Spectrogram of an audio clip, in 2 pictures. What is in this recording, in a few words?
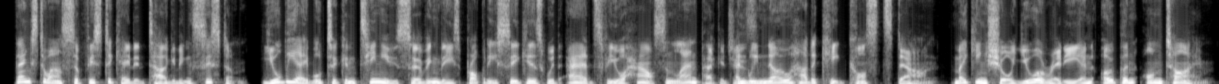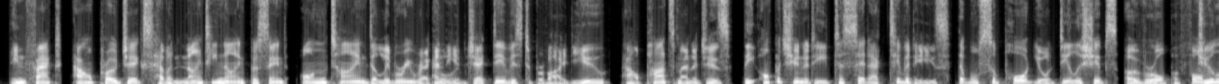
Corporate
